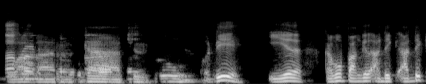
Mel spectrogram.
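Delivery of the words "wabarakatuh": slow, chant-like greeting reply; drawn-out salam. Pretend. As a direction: stretch the syllables out long and let it sink low by the end. Greeting answered in chanted drawl.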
